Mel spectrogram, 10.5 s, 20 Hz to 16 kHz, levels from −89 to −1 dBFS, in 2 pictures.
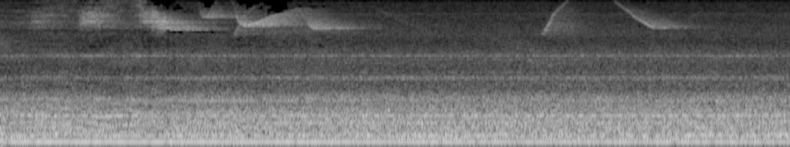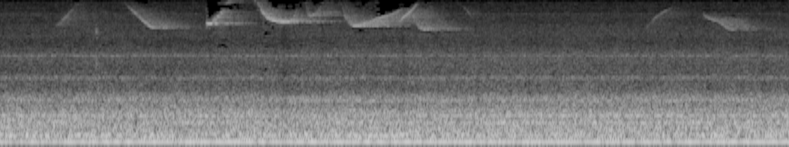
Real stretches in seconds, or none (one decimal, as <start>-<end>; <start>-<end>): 1.1-10.5

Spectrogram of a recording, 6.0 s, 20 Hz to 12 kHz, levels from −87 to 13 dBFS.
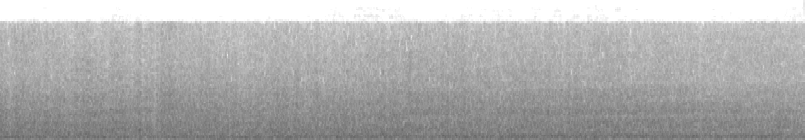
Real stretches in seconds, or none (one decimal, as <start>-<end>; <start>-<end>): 0.0-0.5; 1.2-6.0

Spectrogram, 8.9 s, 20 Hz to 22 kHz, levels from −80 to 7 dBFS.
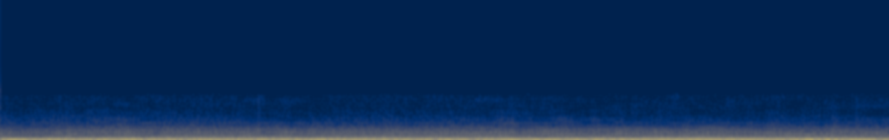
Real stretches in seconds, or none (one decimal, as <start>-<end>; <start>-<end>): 1.6-2.4; 3.2-4.7

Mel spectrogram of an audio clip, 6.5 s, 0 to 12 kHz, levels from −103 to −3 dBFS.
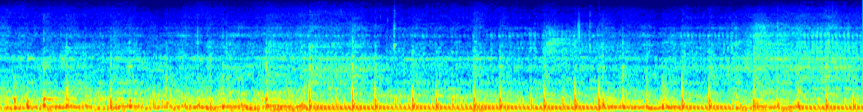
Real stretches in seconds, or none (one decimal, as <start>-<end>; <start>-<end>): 2.3-4.5; 5.1-5.5; 6.0-6.5

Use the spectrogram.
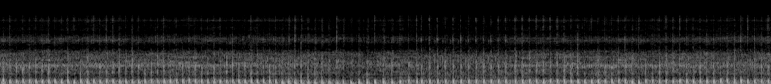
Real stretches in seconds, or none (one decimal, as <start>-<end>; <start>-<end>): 4.2-5.1

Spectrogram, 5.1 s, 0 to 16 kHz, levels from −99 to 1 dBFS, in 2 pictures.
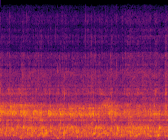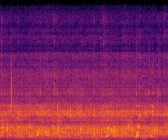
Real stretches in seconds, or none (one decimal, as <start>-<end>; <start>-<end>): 0.0-1.9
